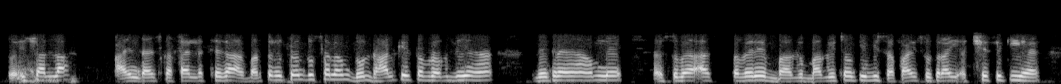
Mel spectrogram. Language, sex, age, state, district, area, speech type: Urdu, male, 45-60, Bihar, Khagaria, urban, conversation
